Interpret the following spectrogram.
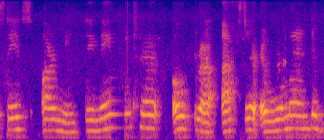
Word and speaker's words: Oprah: Army they named her Oprah after a woman in the Bible people often missed pronounce her name switching the r and the P so instead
